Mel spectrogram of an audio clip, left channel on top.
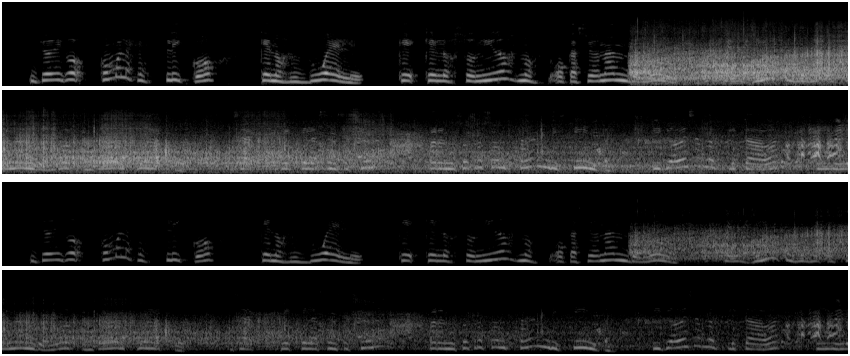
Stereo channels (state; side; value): quieter; right; 11.4 dB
